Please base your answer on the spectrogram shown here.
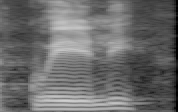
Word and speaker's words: aquele: você não precisava ter, mas você não vai pronunciar aquele, porque a palavra está sem trema, você fica em dúvida de saber se o U é pronunciado ou não é pronunciado.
